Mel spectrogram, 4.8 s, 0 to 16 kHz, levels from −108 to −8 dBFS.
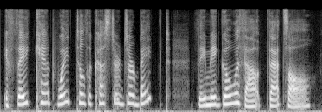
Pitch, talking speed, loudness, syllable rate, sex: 260 Hz, 175 wpm, -18 LUFS, 4.4 syllables/s, female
